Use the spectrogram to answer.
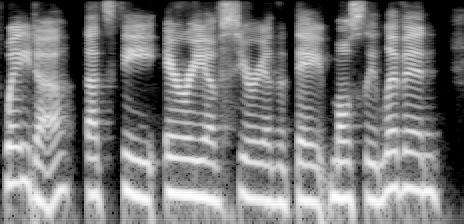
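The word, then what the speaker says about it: Sweida: Wishing Wells writes in and says, pronounced Sweda, that's the area of Syria that they mostly live in.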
